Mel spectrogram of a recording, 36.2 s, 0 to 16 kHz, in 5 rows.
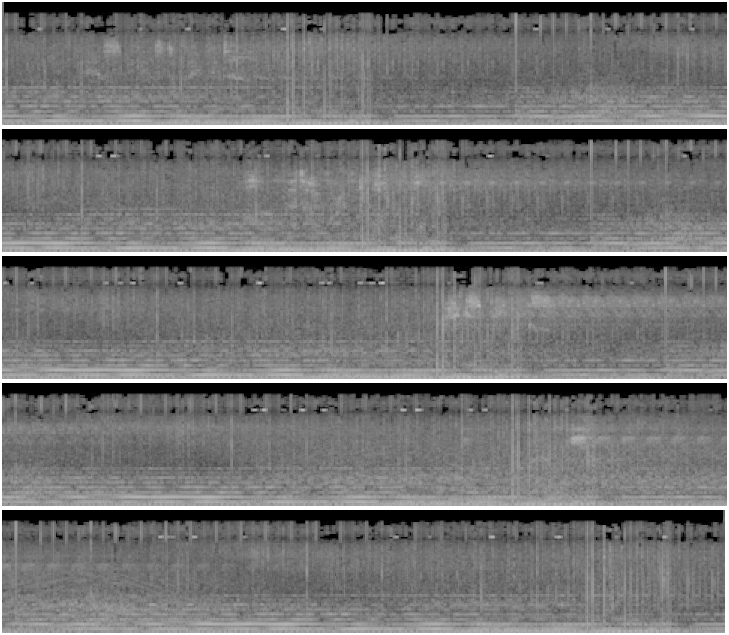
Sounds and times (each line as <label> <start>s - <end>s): synthesizer 0.0s - 36.2s
vinyl 0.0s - 36.2s
voice 0.5s - 2.9s
voice 9.6s - 12.1s
voice 18.9s - 21.3s
voice 27.0s - 29.9s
